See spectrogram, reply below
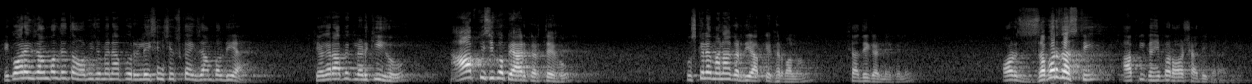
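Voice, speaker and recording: Animated guy in his 30s from india joking with a crowd, highish voice, big hall echo. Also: brisk, long pauses. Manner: animated, joking, asks the audience questions. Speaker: motivational speaker. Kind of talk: live motivational talk. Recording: reverberant hall with audience.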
